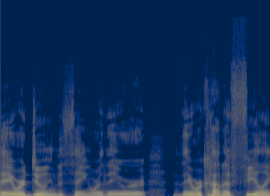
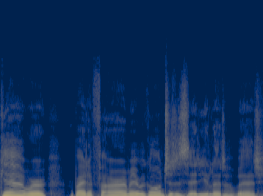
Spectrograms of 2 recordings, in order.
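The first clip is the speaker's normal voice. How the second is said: put-on subdued Galway Irish accent. Describing relatives from Galway, imitating a subdued Galway accent. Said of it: "sound like that".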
